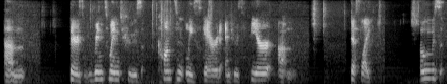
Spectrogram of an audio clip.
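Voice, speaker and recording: A woman with a lowish voice makes her case in a relaxed book chat. She thinks aloud, stacking clauses and pausing on ums. A faint hiss sits behind her. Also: poor audio. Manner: analytical, argues at length with many ums. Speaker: podcast co-host. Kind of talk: casual book discussion.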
